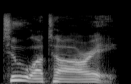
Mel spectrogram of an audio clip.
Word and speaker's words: Tuatara: hour the American SSC Tuatara pronounced two Atari in case you're having trouble pronouncing its name takes the second spot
